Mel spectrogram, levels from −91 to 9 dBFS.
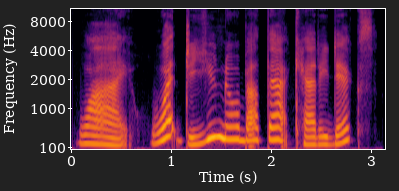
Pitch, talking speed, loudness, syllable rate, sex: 230 Hz, 170 wpm, -17 LUFS, 4.1 syllables/s, female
